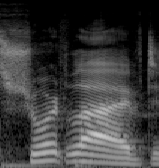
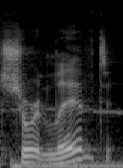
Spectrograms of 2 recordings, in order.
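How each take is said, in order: First: The 'i' in lived sounds like 'strive'. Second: The 'i' in lived sounds like 'give'. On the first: The speaker calls it right. "it should have a long I as in strive" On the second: The speaker calls it wrong. "commonly mispronounced with a short I as in give"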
